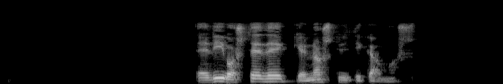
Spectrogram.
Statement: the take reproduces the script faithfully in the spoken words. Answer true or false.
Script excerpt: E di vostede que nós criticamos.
true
